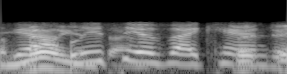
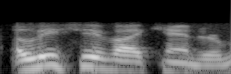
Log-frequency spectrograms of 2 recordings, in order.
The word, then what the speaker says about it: Vikander: Alicia Vikander. – Yes, Alicia Vikander.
